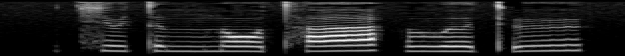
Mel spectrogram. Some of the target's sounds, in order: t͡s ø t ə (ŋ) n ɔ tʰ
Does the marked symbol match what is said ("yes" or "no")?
yes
